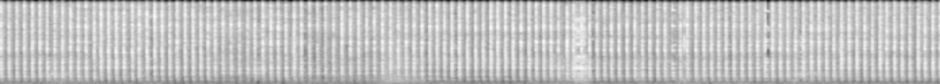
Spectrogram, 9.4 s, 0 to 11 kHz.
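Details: Fisher CR-W35T double cassette deck, belts already replaced by owner; fast steady clicking about twice a second through the hiss as a gear in the tape drive catches and fails to drive, sounding horrible, before the deck is taken apart.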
